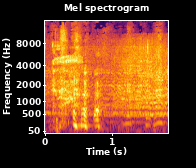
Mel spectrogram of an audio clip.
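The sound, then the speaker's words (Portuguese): A voice imitates the sound of the Earth's core, a thin, whining buzz like a mosquito, steady for about two seconds, with a few brief voiced wobbles near the start. “Não é pernilongo?”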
